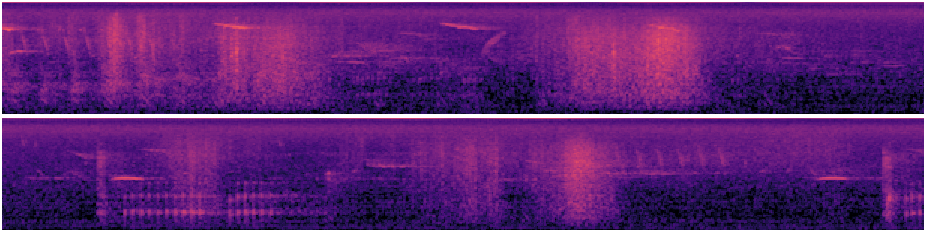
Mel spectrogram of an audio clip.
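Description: Forest ambience: scattered short, high bird chirps and whistles, with several brief rushes of noise, the loudest about four seconds in.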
